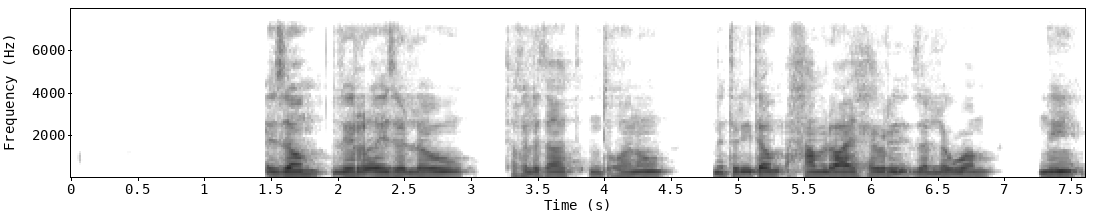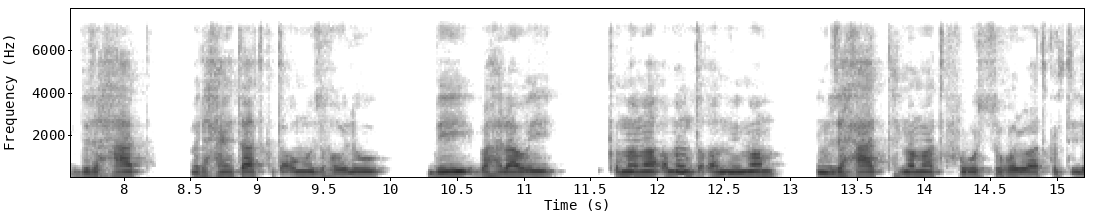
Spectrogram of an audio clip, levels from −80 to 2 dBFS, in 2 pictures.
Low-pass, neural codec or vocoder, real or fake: 7.2 kHz; codec, 16 kHz in and 24 kHz out, 2.2 kbps, FireRedTTS-2 codec; fake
